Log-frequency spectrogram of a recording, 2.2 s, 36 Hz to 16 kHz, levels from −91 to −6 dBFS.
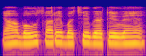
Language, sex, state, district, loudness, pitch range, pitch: Hindi, male, Jharkhand, Deoghar, -16 LUFS, 145-155 Hz, 150 Hz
